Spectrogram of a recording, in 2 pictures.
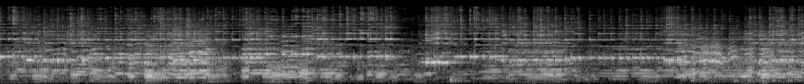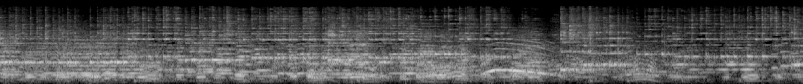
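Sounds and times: button accordion: 0.0 - 16.0
tuned cowbells ringing melody: 0.0 - 16.0.

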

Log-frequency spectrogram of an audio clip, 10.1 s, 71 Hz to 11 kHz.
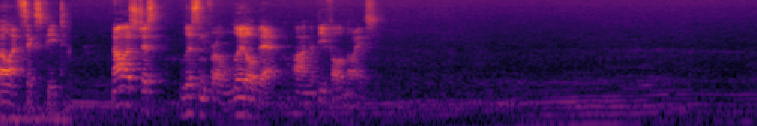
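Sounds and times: distant vehicle engine rumble: 0.0 - 10.0.

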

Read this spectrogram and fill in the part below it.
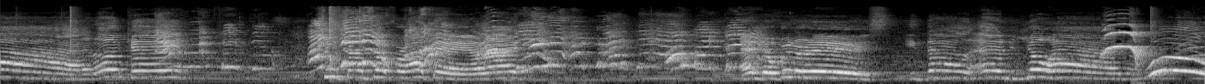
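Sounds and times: children shouting and squealing: 1.3 - 8.0, 10.9 - 12.0.

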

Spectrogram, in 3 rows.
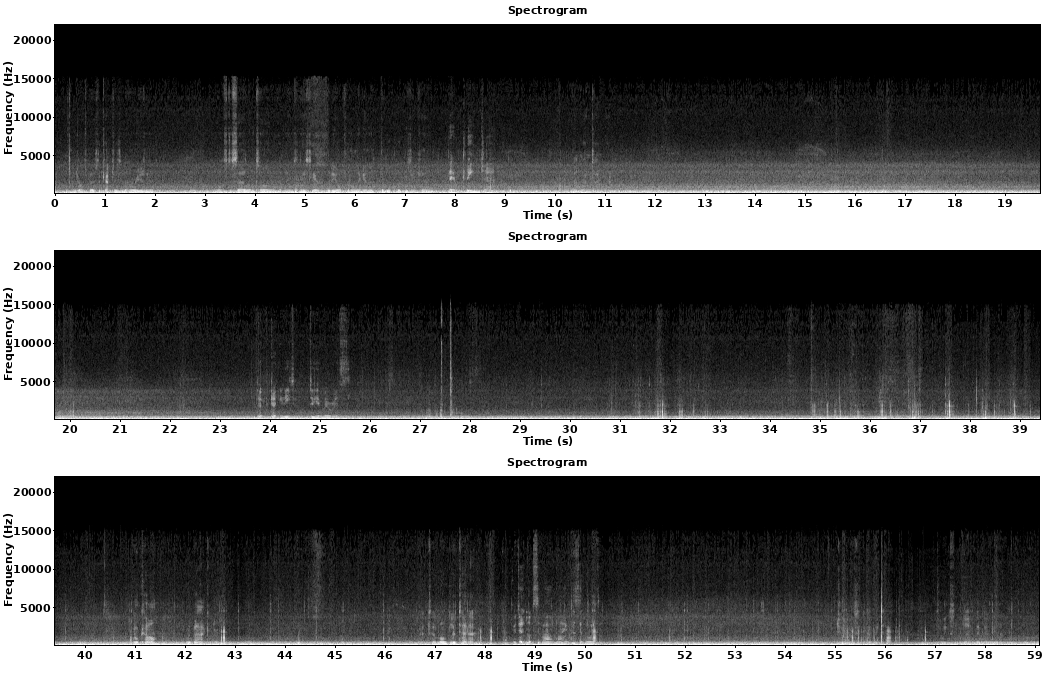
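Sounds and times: car engine and tyres rumbling: 0.0 - 59.0.

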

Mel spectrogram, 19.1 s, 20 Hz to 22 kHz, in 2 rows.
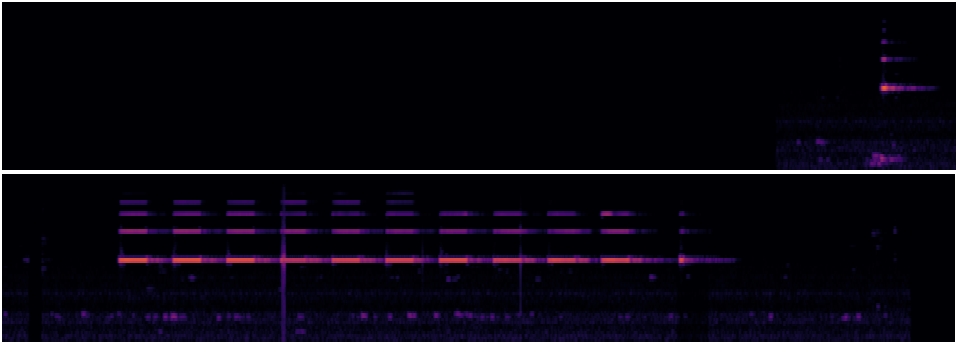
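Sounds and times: voltage tester beeping: 10.8 - 16.9.

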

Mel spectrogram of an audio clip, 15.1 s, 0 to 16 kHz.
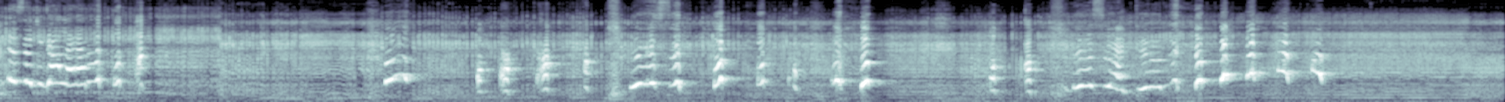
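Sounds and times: woman laughing hard: 0.8 - 1.7, 3.7 - 13.5.

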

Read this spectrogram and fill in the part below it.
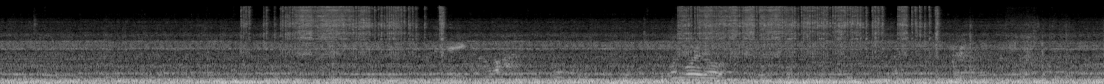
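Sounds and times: boat motor rumbling: 0.0 - 11.0.

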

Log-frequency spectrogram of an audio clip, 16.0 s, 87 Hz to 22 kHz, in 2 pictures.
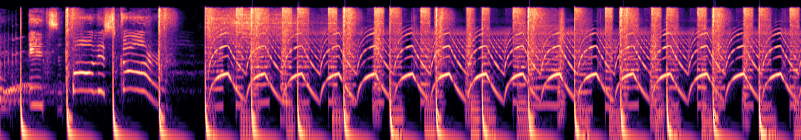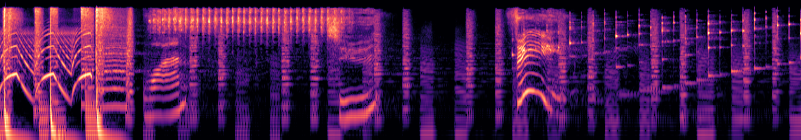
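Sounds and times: light children's music: 0.0 - 1.4, 9.4 - 16.0
cartoon police siren yelping: 2.1 - 9.3.

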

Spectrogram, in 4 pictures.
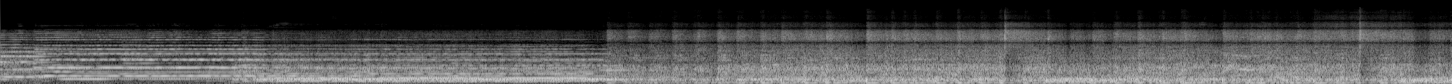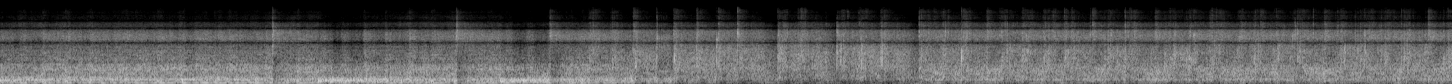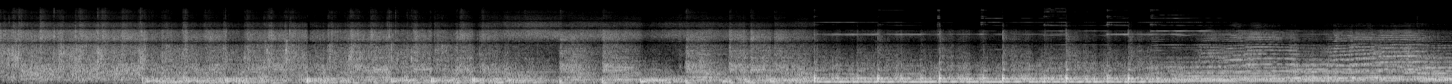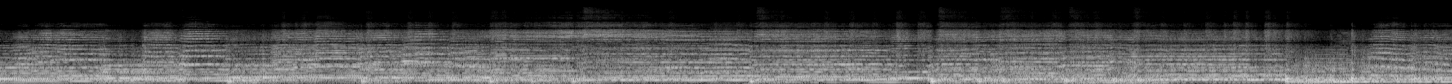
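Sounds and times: concert band playing: 0.0 - 58.0
drum strokes: 2.8 - 42.3, 44.7 - 58.0.

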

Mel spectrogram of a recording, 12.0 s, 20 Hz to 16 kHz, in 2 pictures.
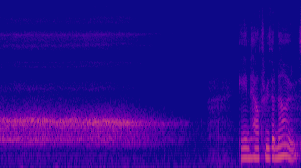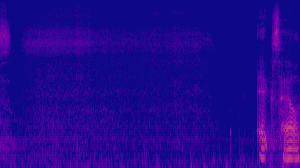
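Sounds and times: deep inhale through nose: 6.4 - 10.5.

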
